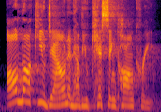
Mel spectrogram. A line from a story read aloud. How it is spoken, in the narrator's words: I shouted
